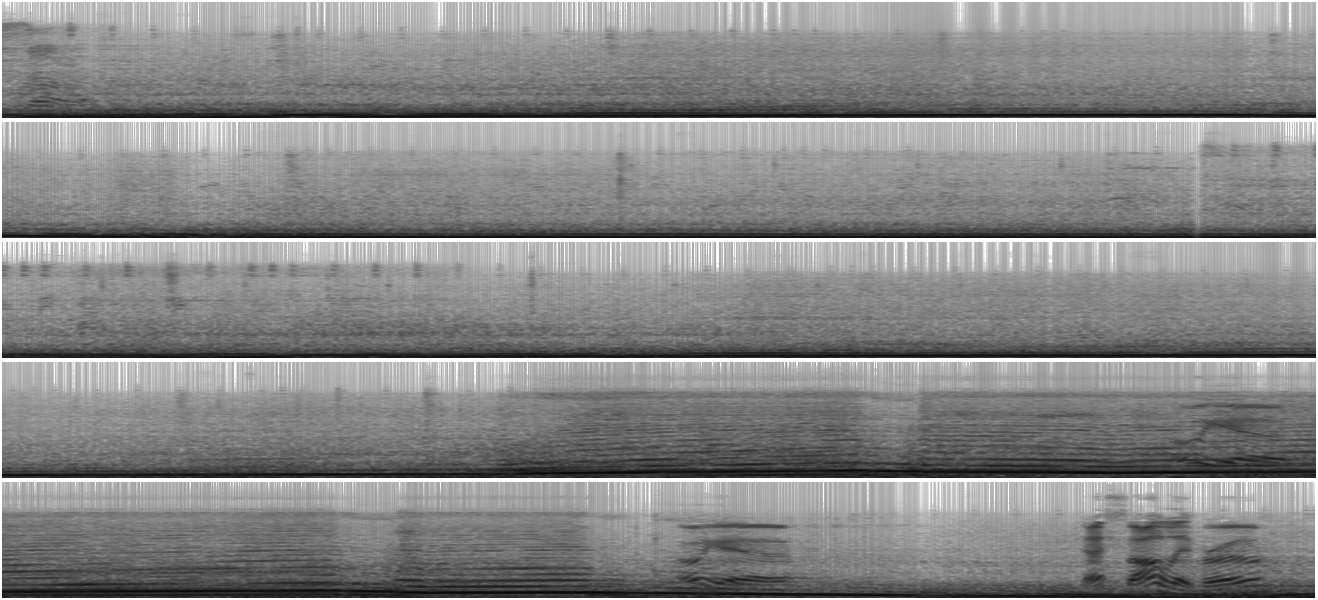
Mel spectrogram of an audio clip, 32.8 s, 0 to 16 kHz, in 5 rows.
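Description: Honda B20 VTEC hybrid engine heard from inside the car under hard acceleration, its pitch climbing through each gear and dropping back at the shifts. About two-thirds of the way in the note turns much louder and harsher as it climbs to high revs, then falls away near the end.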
